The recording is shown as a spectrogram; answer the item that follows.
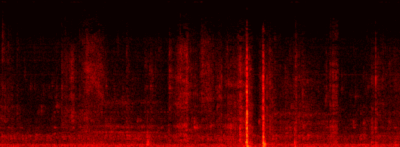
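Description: Handling noise from trading cards and a metal card tin: two quick light clicks about two and a half seconds in, over low room noise.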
